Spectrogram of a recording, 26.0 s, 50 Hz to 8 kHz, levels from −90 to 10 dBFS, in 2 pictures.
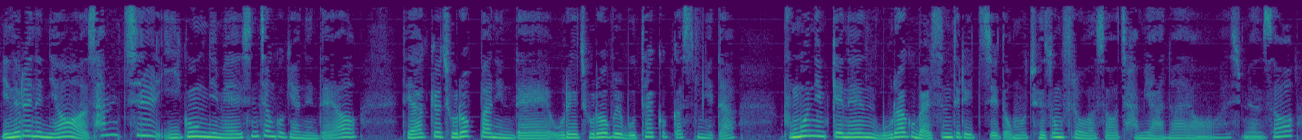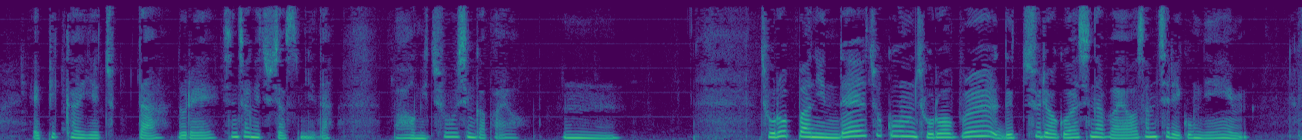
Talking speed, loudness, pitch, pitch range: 260 characters per minute, -26 LUFS, 210 Hz, 180-245 Hz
